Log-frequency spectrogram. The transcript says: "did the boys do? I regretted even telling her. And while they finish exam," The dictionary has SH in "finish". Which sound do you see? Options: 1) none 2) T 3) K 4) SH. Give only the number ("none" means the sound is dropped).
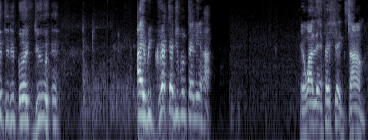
1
